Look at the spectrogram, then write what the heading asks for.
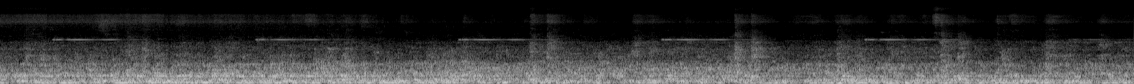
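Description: Running noise heard inside a Keisei 3000 series commuter train car: a steady rumble of wheels and running gear with light rail-joint clacks as the train pulls into a station. A short, faint high beep repeats about every two seconds.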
